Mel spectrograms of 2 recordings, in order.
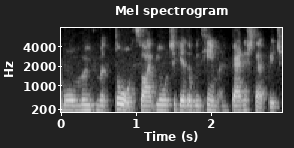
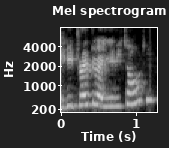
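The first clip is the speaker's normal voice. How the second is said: usual speaking voice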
